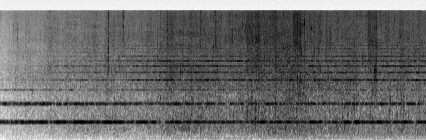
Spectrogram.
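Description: Rain falling at a steady rate, starting right at the beginning, over a steady ringing musical drone that holds one pitch throughout.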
